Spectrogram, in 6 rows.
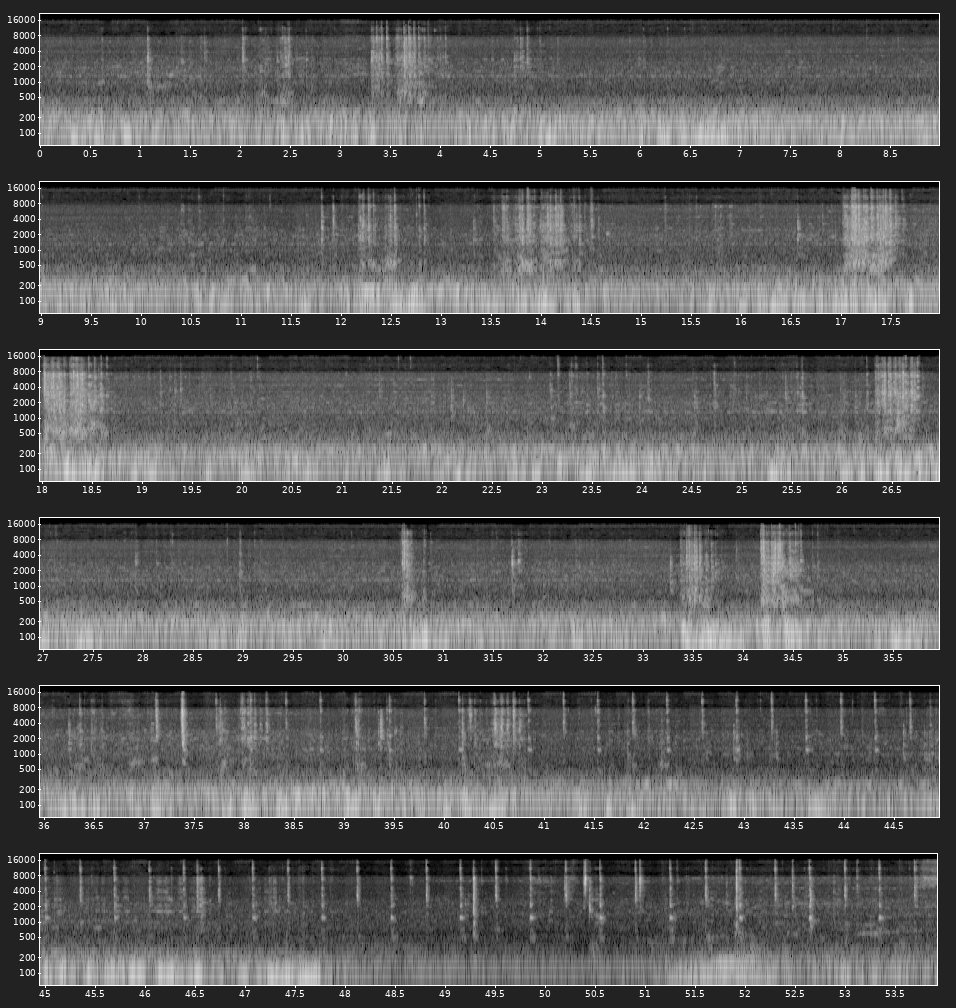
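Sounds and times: engine and tyre rumble: 0:00.0 - 0:53.9
quick regular ticks: 0:36.2 - 0:53.9.

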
